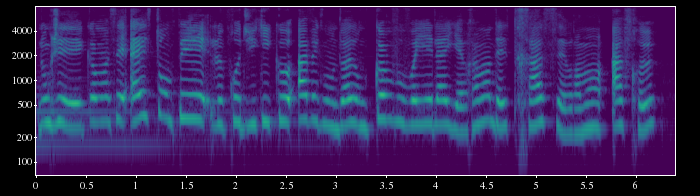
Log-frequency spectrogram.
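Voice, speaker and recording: A woman speaks at a moderate pace with hardly any pauses and a high pitch. Her intonation is fairly even, with music in the background. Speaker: beauty vlogger. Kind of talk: makeup tutorial voice-over. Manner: hesitant, many fillers.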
